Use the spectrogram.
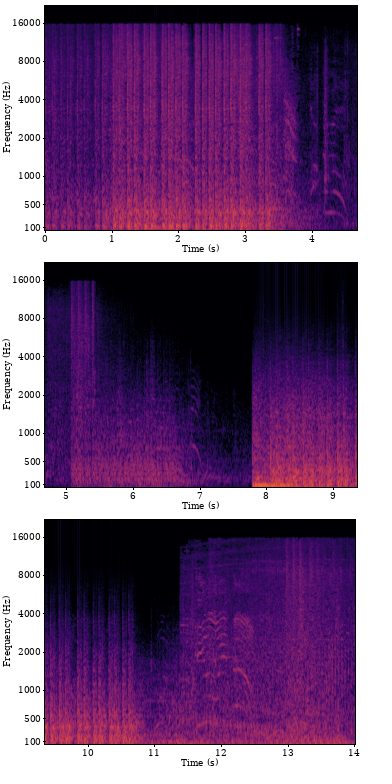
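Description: Muffled underwater gunfire from special underwater guns in Call of Duty Ghosts, loud dense bursts with a quieter stretch in the middle, then another heavy volley under sustained murky rumble and bubbling.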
